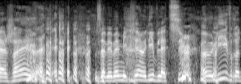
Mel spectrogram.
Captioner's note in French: rires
